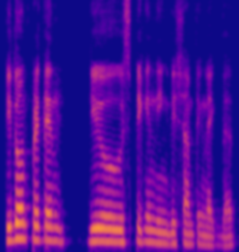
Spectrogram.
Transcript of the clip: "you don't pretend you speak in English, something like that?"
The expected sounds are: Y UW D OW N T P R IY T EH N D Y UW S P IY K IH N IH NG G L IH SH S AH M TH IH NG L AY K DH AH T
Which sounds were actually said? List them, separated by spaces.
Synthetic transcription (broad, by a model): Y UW D OW N T P R IY T EH N D Y UW S P IY K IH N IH NG G L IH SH S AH M T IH NG L AY K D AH T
